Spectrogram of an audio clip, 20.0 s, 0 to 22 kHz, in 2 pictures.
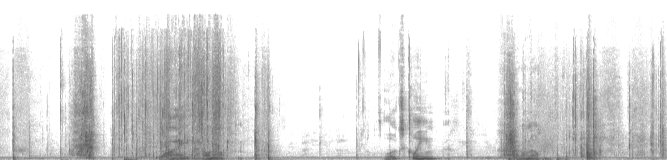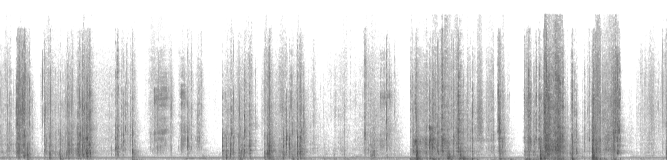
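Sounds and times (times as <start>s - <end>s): plastic wrap crackling: 1.6s - 4.2s, 7.6s - 17.4s, 18.0s - 20.0s.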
